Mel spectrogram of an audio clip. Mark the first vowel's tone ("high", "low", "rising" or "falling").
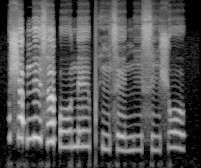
high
